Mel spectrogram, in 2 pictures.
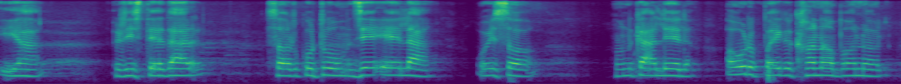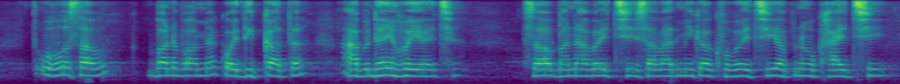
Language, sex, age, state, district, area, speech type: Maithili, female, 45-60, Bihar, Samastipur, rural, spontaneous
